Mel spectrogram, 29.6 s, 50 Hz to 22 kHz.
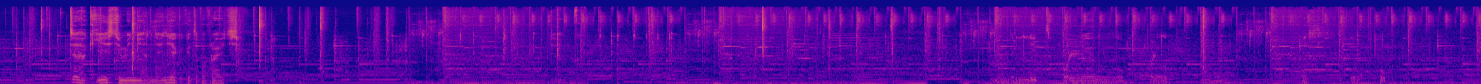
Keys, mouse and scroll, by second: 1.0 space, 3.0-5.2 alt+drag, 5.2 space, 5.7 click, 5.7 space, 8.0 click, 10.5-12.6 alt+drag, 12.6-15.2 alt+drag, 15.2 space, 20.2 click, 20.3 space, 23.7 click, 23.7 space, 25.5 click, 29.4 click.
